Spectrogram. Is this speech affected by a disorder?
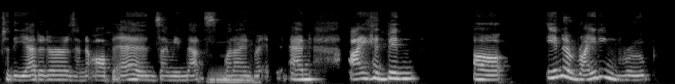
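Yes: cleft palate; congenital cleft palate without cleft lip.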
